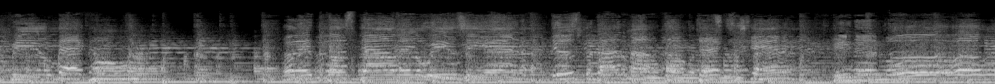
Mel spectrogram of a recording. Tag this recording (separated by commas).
Music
